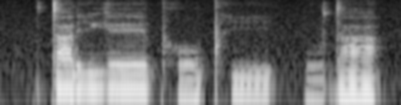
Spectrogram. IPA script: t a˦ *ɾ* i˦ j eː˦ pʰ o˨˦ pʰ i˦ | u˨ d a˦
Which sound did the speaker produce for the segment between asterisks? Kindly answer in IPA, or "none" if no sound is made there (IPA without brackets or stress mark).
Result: ɾ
